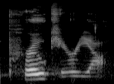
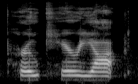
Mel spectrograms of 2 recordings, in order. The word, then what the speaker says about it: prokaryote: the blank next to prokaryote cell. Okay? Sometimes people call it prokaryote as well. But I remember this pro rhymes with no, so these guys have no nucleus.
